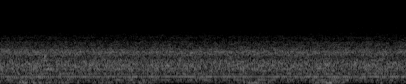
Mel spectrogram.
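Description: Steady room noise: an even hiss with a faint steady hum under it, unchanging throughout.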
